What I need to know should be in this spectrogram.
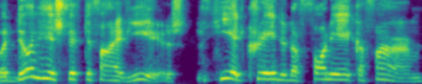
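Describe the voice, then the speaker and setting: A very clean recording of a man's voice, with a silent background. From US South. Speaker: community elder and speaker. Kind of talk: conversational interview reflection. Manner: halting.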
